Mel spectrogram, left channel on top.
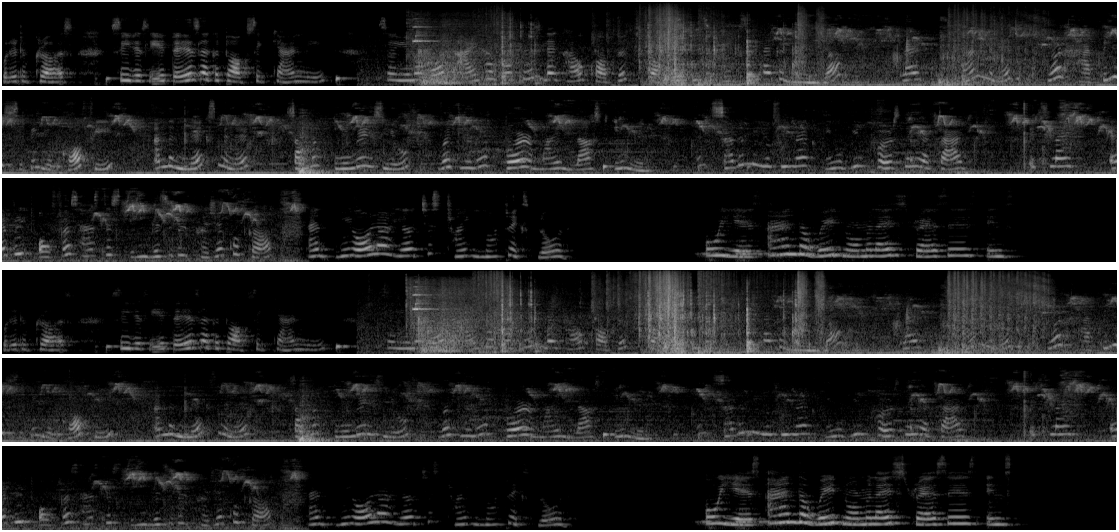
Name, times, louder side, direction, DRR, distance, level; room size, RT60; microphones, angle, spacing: voice 1, 0.0-8.5 9.0-9.3 9.6-12.4 12.7-20.9 21.4-22.0 22.2-28.0, left 4 dB, 65° left, 0.6 m, -39 dB
Bird, 3.6-9.0 9.4-10.6 11.0-12.7, right 6 dB, 25° right, 0.3 m, -33 dB
sound 1, 4.0-11.5, right 3 dB, 45° right, 1.1 m, -42 dB
Chirp tweet, 6.4-25.3, left 2 dB, 20° left, 0.9 m, -41 dB
voice 2, 29.2-32.4, right 2 dB, 85° right, 1.5 m, -35 dB
13.5 x 5.3 x 3.4 m
head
